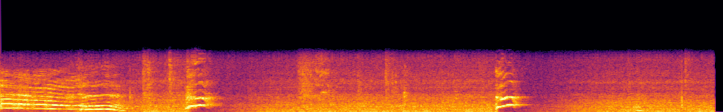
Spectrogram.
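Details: Girl with a frequently recurring hiccup attack: two abrupt, sharp vocal catches several seconds apart after brief speech in a quiet room; hiccups.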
